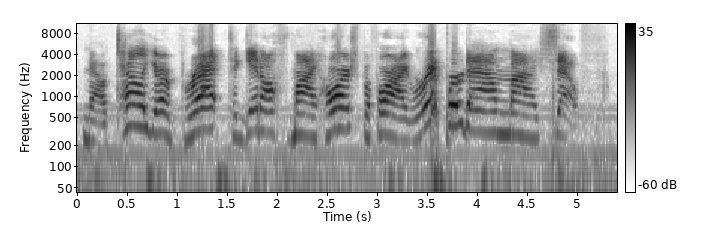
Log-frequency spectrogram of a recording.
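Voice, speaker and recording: A woman voicing a gruff, mean old man who shouts and snarls at a family, in a children's storybook reading. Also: sits high, slow, pitched above the performer's own voice, exaggerated voice. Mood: angry shouting. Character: gruff, mean old male horse owner. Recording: faint music behind.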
